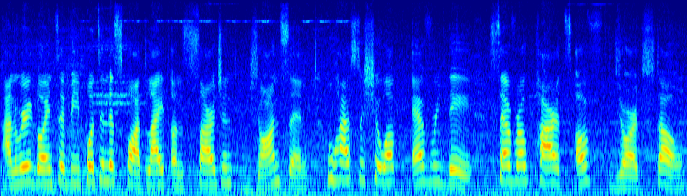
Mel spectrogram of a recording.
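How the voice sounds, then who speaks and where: Outdoors near a street junction, with traffic noise around her, a Guyanese-accented woman hosts a street interview. Her voice is high-leaning and a bit bright, and she keeps things chatty and encouraging with her guest.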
